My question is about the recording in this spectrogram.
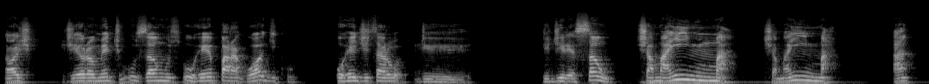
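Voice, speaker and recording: Male teacher, bright and slightly high voice, patient step-by-step lecturing that checks in with the class. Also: measured pace. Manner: explanatory, checks in with "tá?" and "ok?". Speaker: Hebrew teacher.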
